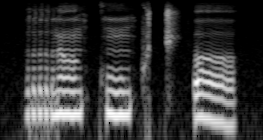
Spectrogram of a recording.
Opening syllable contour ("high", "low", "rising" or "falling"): high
